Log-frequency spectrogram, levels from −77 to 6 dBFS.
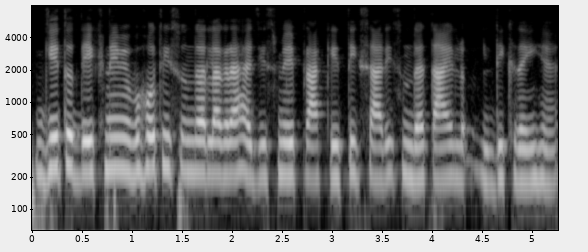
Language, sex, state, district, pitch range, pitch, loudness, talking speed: Hindi, female, Bihar, Vaishali, 195-220 Hz, 210 Hz, -17 LUFS, 195 wpm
